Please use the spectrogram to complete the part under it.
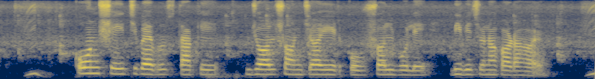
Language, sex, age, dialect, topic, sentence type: Bengali, female, 18-24, Standard Colloquial, agriculture, question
